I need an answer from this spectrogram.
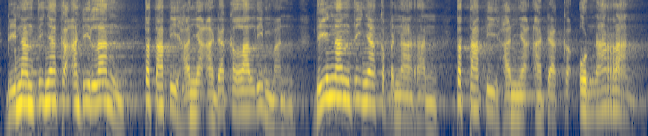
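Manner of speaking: loud, steady reading of scripture together; loud communal scripture reading. Acted. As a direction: declaim the verses in unison. Congregation reads scripture aloud.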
